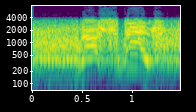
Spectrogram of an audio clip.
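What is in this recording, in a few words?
Russian aircraft destroyed mood low, speech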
